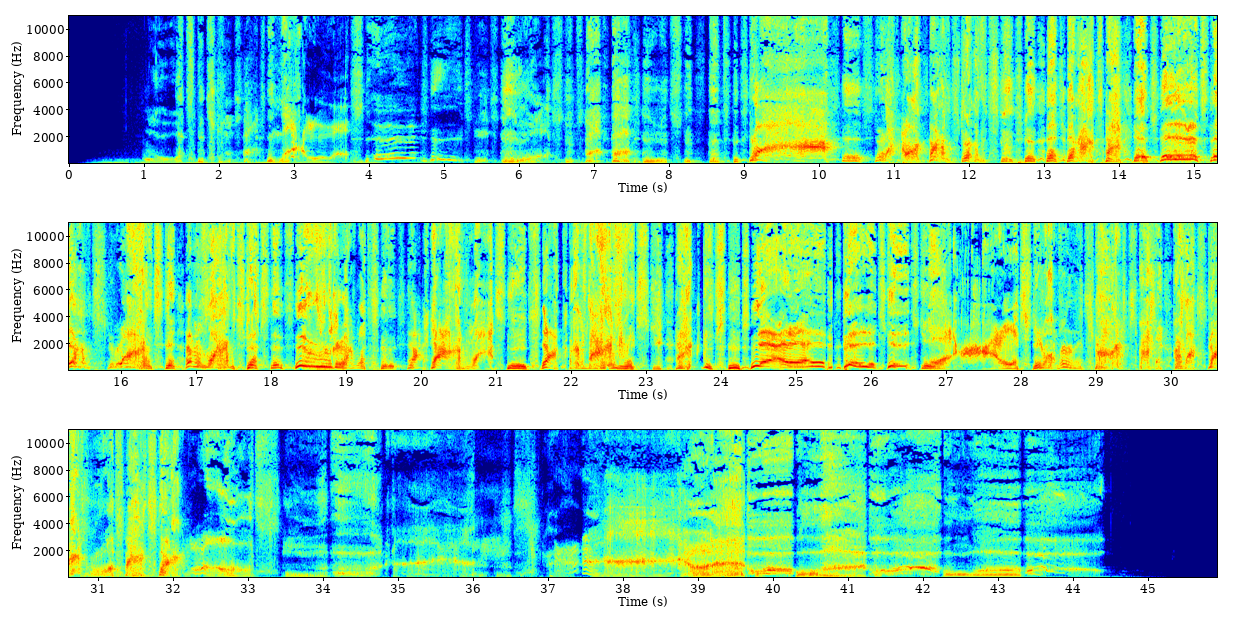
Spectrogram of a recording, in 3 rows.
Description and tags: A raging infected sees humans and chases them while screaming.
Mater Morrigan Films 2018
terrifying, thrill, creepy, hunter, human-chase, nightmare, run-for-your-life, suspense, spooky, killer, terror, horror, I-Am-Leyend, 28-Days-Later, freak, World-War-Z, scary, fear, The-Last-Man-on-Earth, Left-4-Dead, monsters, persecution, infected, zombies, insane, The-Walking-Dead, sinister, Omega-Man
